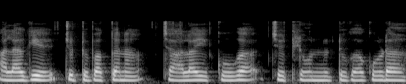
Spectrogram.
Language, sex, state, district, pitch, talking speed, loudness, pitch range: Telugu, female, Andhra Pradesh, Visakhapatnam, 200 Hz, 120 wpm, -17 LUFS, 195-205 Hz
